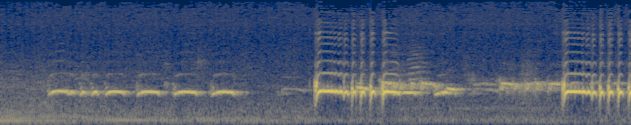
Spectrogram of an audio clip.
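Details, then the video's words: Cemani zebra dove song. A run of soft evenly spaced coos precedes two loud phrases, each a long ringing note followed by a quick stutter of pulsed coos. Low background rumble throughout. "suara burung berkutut cemani gacor mangung"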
